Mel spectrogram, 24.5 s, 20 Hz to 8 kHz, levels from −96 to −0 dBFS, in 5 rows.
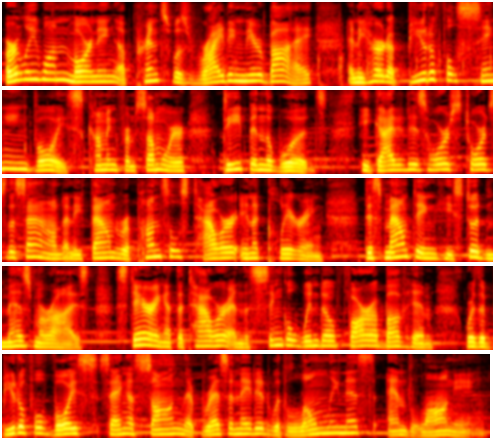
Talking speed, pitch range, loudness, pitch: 160 wpm, 160-200 Hz, -24 LUFS, 180 Hz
